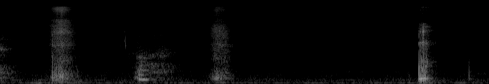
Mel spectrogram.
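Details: Person with a little cold waking with a nose tickle: four short, sharp sneezes over about five seconds in a quiet morning room; sneezing.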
